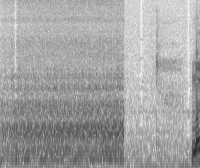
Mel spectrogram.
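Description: Sumitomo forklift engine running with a steady mechanical rattle, cut off abruptly just over a second in.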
